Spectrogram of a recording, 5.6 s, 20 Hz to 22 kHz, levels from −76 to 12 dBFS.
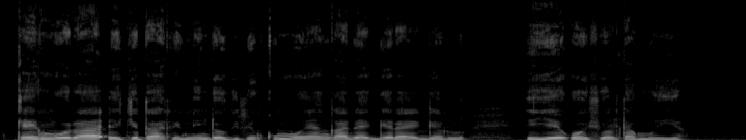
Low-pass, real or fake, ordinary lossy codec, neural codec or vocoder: none; real; none; none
